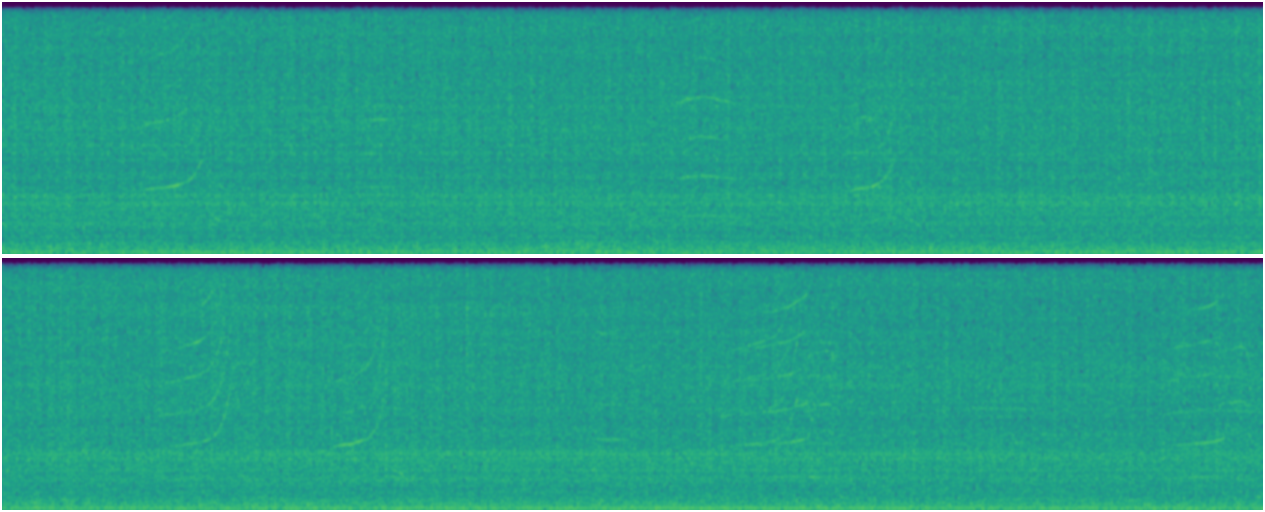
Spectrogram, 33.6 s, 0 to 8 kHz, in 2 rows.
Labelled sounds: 1.9	2.6	killer whale, southern resident, 2.0 to 2.6 kHz
9.1	9.5	killer whale, southern resident, 3.7 to 3.8 kHz
11.3	11.8	killer whale, southern resident, 2.0 to 2.5 kHz
18.9	19.3	killer whale, southern resident, 3.0 to 3.2 kHz
21.2	21.8	killer whale, southern resident, 2.0 to 2.5 kHz
24.7	25.1	killer whale, southern resident, 2.2 to 2.3 kHz
27.1	27.5	killer whale, southern resident, 5.3 to 5.6 kHz
32.4	33.1	killer whale, southern resident, 2.1 to 2.3 kHz

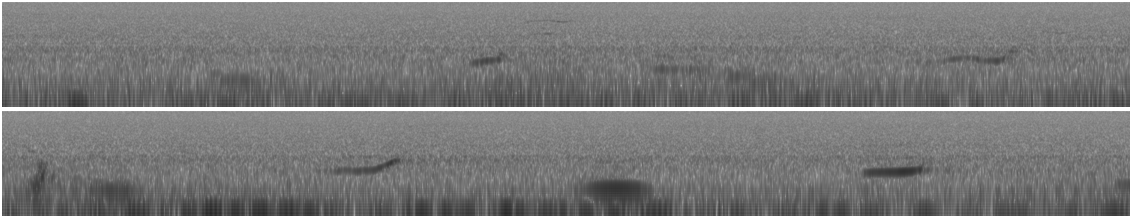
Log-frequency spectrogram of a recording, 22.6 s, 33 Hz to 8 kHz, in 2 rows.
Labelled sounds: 5.2	5.7	humpback whale, 2.7 to 3.1 kHz

